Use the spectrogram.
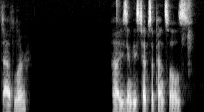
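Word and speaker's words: Staedtler: I've been using, I believe it's pronounced Stadler, using these types of pencils, great for drawing.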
